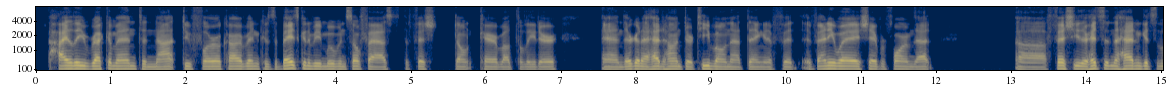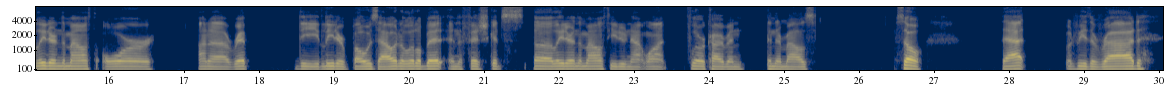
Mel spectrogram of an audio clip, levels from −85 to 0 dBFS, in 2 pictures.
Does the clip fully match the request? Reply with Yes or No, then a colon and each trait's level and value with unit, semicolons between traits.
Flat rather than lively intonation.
Yes: narrow, 1.9 semitones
